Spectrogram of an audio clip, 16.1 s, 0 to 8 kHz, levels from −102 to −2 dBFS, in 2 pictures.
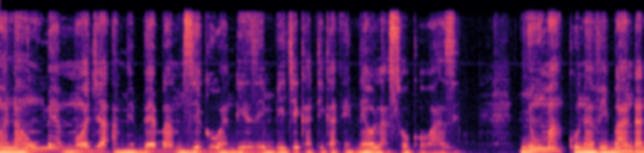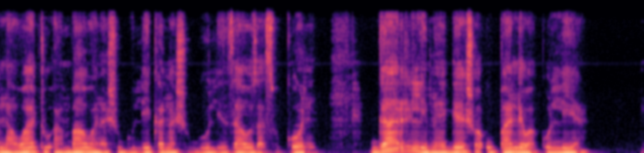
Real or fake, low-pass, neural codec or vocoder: real; 7.2 kHz; none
